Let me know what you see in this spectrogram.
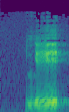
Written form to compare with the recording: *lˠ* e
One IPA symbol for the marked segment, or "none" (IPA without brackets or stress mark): l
